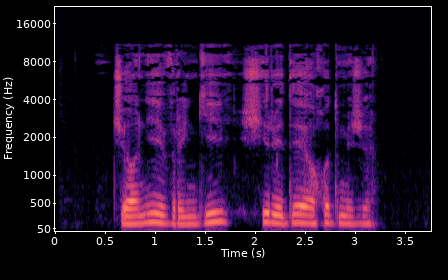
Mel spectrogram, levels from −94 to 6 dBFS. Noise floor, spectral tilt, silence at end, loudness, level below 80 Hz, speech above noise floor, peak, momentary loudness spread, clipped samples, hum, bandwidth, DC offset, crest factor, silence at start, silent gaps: -69 dBFS; -5.5 dB/octave; 0.55 s; -27 LUFS; -66 dBFS; 42 dB; -12 dBFS; 8 LU; under 0.1%; none; 11.5 kHz; under 0.1%; 16 dB; 0.6 s; none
